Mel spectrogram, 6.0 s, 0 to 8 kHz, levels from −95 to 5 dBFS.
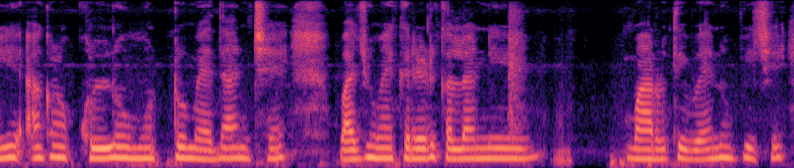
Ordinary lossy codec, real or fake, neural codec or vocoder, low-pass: none; real; none; none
